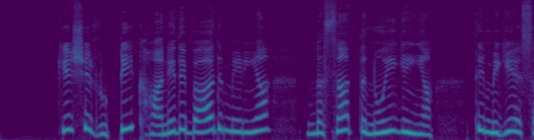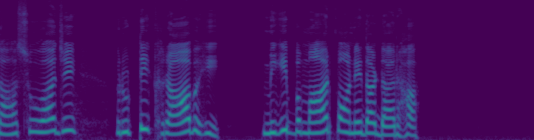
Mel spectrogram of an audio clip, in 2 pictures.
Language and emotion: Dogri, fearful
